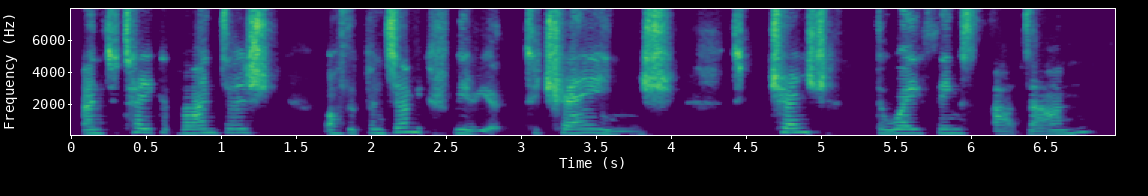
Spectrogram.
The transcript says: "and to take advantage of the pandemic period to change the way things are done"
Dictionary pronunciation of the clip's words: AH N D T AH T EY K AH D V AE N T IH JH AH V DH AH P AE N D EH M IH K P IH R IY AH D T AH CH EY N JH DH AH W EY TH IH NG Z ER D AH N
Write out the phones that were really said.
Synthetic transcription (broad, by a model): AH N T AH T EY K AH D V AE N T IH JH AH V DH AH P AE N D EH M IH K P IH R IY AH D T AH CH EY N JH DH AH W EY TH IH NG Z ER D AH N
